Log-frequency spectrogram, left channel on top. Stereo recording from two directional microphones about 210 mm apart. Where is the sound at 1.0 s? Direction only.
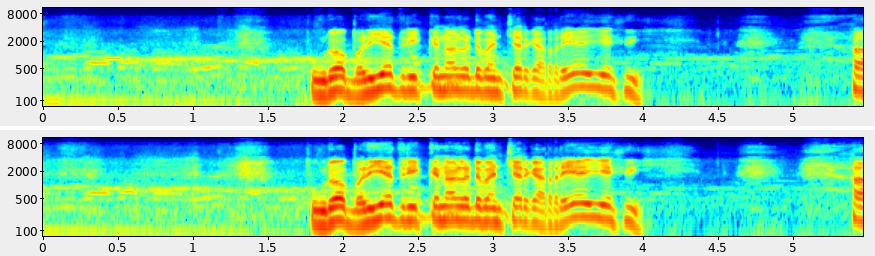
10° left (ahead or behind).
